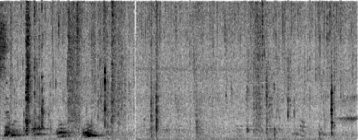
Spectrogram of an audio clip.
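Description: Quiet eating at the table: a few light clinks of ladle, spoons and chopsticks against the soup pot and bowls, with brief soft vocal sounds in the first second or so, over a faint steady hiss.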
